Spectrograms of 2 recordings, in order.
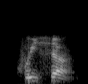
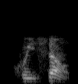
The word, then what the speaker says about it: quiescent: How do you pronounce this? Cuisant. Cuisant. Q-U-I-E-S-C-E-N-T.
